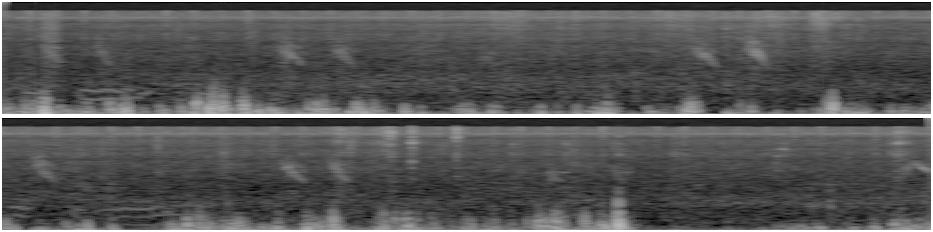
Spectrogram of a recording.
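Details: Domestic cat purring while consoling a person: a steady, deep, rumbling purr of rapid low pulses running nearly without break, with faint high bird chirps in the background.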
